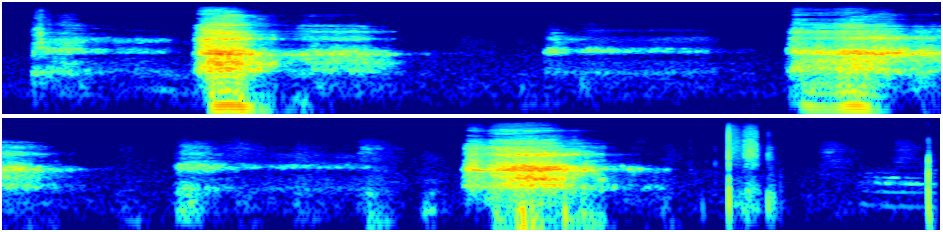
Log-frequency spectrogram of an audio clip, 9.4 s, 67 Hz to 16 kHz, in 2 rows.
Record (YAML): exhalation_length: 9.4 s
exhalation_amplitude: 13973
exhalation_signal_mean_std_ratio: 0.36
survey_phase: alpha (2021-03-01 to 2021-08-12)
age: 45-64
gender: Male
wearing_mask: 'No'
symptom_cough_any: true
symptom_fatigue: true
symptom_headache: true
symptom_onset: 3 days
smoker_status: Never smoked
respiratory_condition_asthma: false
respiratory_condition_other: false
recruitment_source: Test and Trace
submission_delay: 2 days
covid_test_result: Positive
covid_test_method: RT-qPCR
covid_ct_value: 15.8
covid_ct_gene: ORF1ab gene
covid_ct_mean: 16.3
covid_viral_load: 4400000 copies/ml
covid_viral_load_category: High viral load (>1M copies/ml)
